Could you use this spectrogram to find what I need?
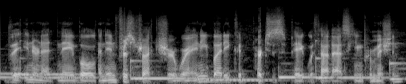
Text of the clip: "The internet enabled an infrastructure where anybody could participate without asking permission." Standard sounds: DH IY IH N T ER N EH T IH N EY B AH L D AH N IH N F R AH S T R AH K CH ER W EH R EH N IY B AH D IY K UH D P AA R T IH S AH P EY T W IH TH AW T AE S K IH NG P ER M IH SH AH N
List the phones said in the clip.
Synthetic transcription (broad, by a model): DH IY IH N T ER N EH T N EY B L AH N IH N F R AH S T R AH K CH ER W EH R EH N IY B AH D IY K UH D P AA R T IH S AH P EY T W IH TH AW T AE S K IH NG P ER M IH SH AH N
